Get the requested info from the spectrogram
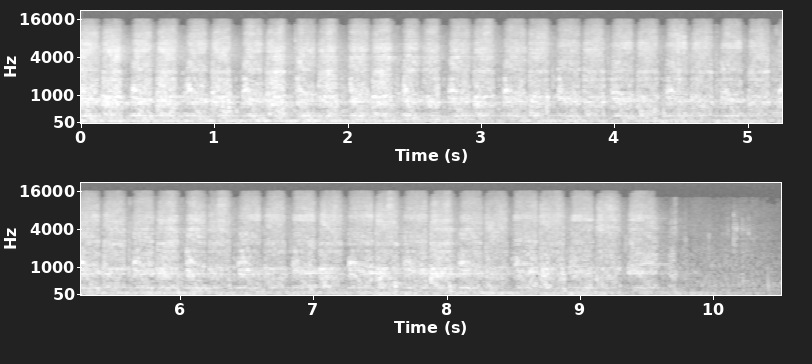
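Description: Sandpaper rubbed back and forth by hand over a wooden knife handle, an even scratching at about four strokes a second that stops near the end.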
